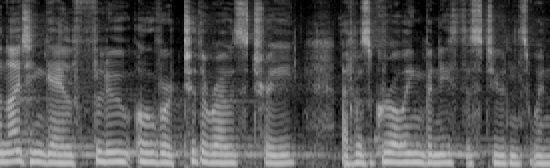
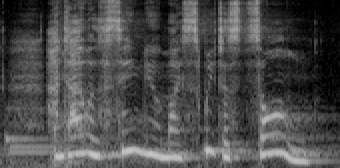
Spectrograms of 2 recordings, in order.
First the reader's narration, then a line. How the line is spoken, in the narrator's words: she cried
